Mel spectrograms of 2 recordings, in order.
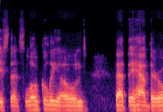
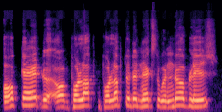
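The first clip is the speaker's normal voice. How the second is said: high-pitched drive-thru cashier voice; fast food cashier; 8 semitones higher than usual. Retold or imitated. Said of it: "Good impression".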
